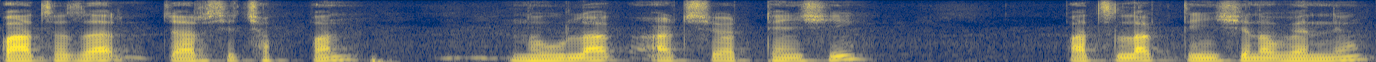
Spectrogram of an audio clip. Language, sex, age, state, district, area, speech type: Marathi, female, 30-45, Maharashtra, Amravati, rural, spontaneous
